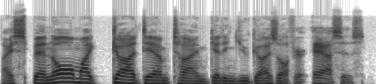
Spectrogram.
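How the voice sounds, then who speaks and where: A man's voice: medium pitch, animated, unhurried, dry recording, studio quality, close to an everyday voice. A man voicing a bossy, irritable foreman in an audiobook, coarse and impatient, haranguing his crew. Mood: grumbling, scornful. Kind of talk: audiobook character dialogue.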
